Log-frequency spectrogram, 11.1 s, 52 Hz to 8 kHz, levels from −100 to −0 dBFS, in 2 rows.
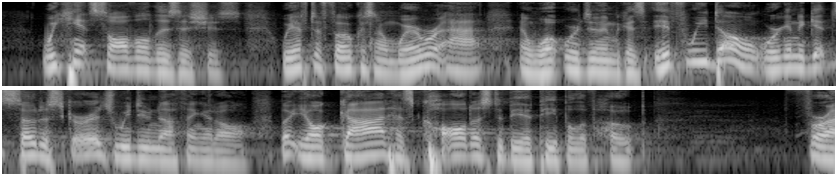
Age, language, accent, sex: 30-49, English, American, male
